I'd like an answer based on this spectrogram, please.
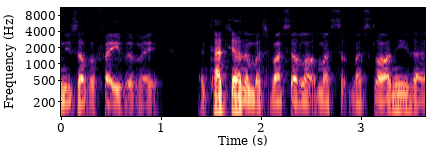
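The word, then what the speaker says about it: Tatiana Maslany: And Tatiana Maslani, that how you say her name?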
